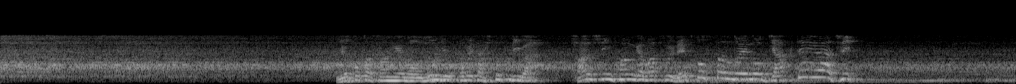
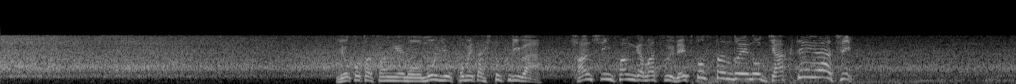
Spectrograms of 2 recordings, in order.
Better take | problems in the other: second | room echo; dies away in 0.6 s

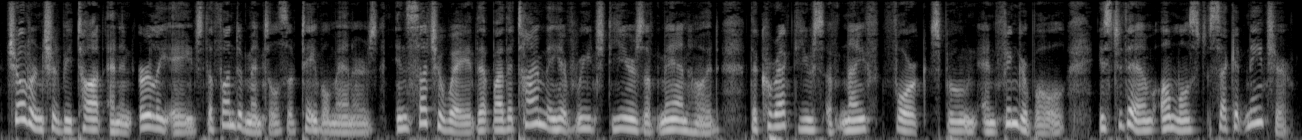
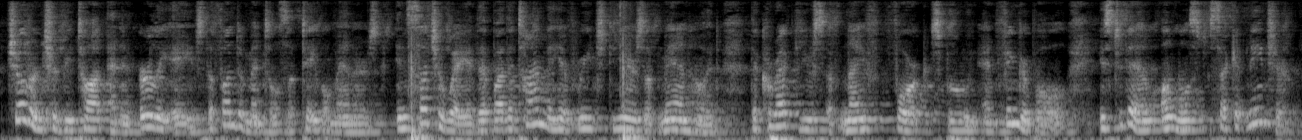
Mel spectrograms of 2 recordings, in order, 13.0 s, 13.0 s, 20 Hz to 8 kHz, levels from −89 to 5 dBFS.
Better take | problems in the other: first | background sound (Slam); 5 dB below the speech // room echo; dies away in 0.9 s

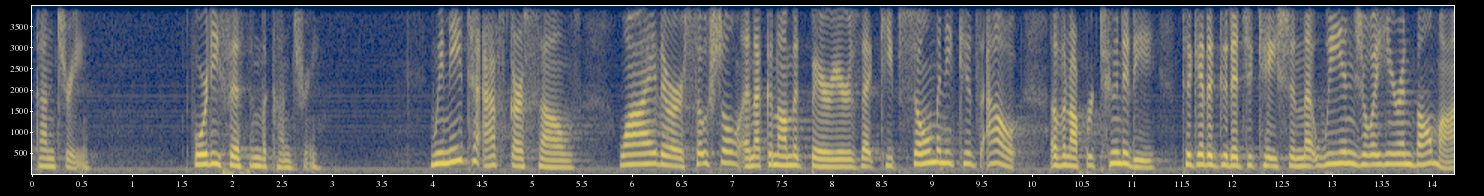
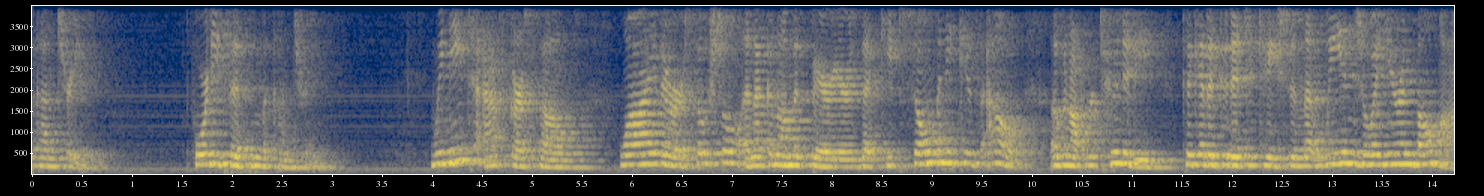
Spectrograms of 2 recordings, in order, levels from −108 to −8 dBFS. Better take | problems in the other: first | room echo; dies away in 0.8 s

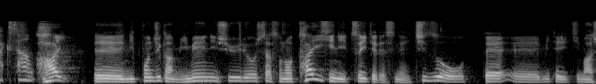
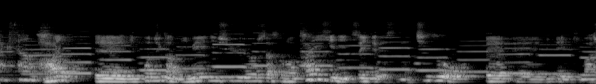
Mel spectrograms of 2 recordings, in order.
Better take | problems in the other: first | noise reduction (classical method WPE with log-MMSE)

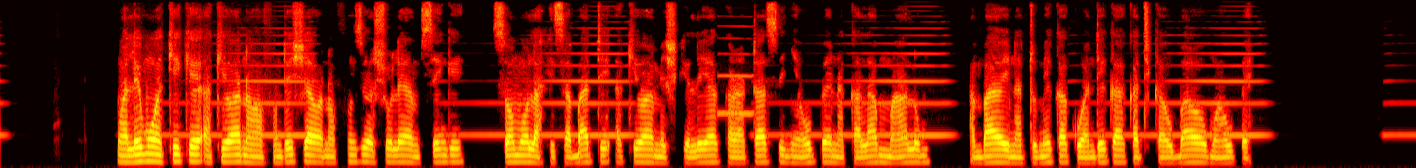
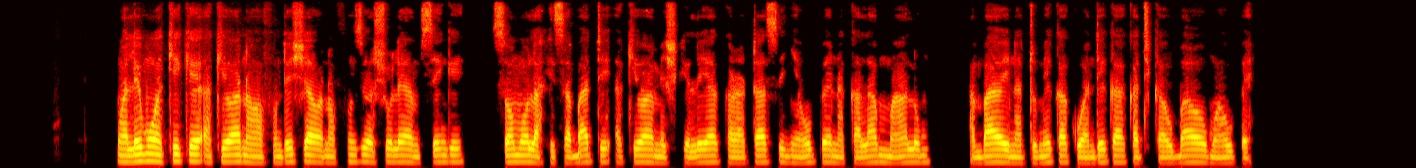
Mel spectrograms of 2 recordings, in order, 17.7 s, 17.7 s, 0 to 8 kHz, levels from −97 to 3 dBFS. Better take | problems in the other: second | background sound (Wind instrument, woodwind instrument + Wind instrument, woodwind instrument); 17 dB below the speech

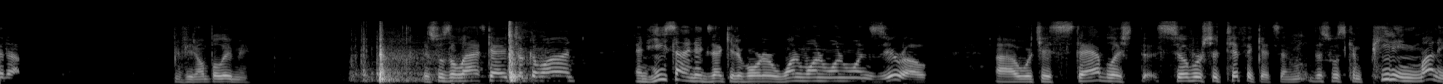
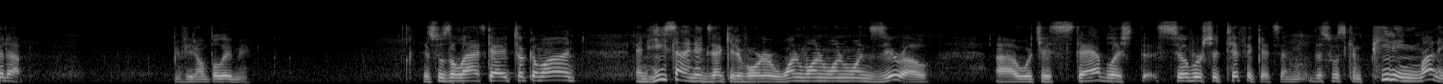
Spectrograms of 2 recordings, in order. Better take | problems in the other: second | noise reduction (classical method spectral subtraction)

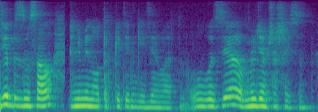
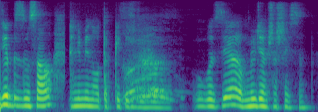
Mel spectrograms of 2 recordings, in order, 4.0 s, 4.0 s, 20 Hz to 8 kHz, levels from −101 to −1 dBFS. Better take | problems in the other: first | noise reduction (neural mask model DeepFilterNet 3)

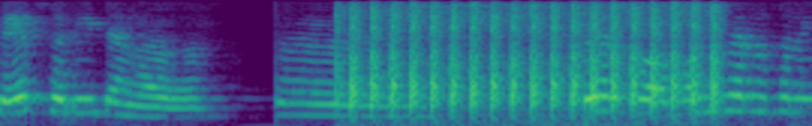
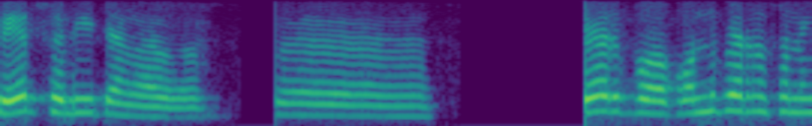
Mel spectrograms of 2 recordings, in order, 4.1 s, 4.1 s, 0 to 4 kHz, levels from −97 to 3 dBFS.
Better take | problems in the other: second | background sound (Gunshot, gunfire); 5 dB above the speech // room echo; dies away in 0.3 s

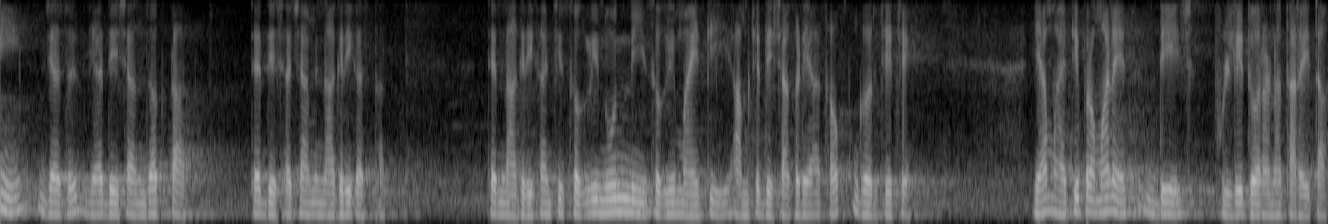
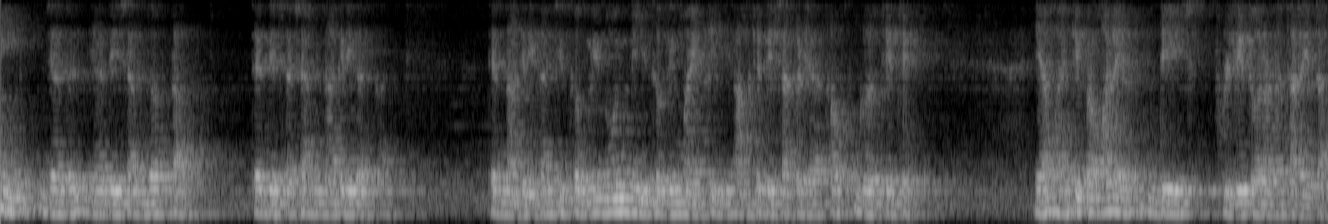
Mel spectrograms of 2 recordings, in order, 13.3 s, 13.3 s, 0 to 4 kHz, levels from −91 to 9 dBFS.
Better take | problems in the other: first | room echo; dies away in 0.9 s

